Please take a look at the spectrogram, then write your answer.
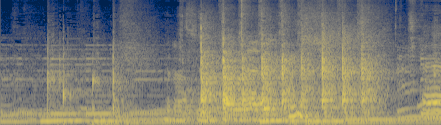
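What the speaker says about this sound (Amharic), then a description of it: "ሽንኩርት አከታተፍ" A knife chops onions on a cutting board in a home kitchen, a run of sharp, close, rhythmic taps that quickens midway, with talking and faint background tones.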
